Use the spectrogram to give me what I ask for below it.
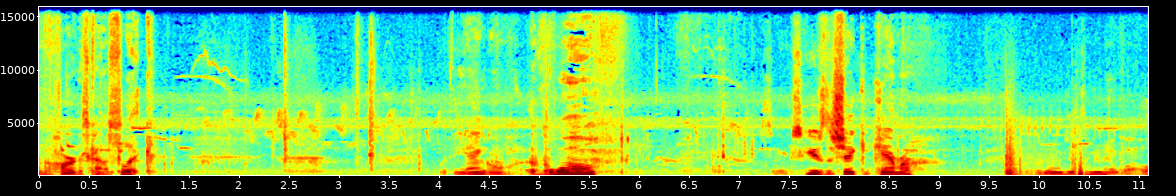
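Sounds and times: faint high bird chirp: 0.0 - 8.6, 9.7 - 11.0.

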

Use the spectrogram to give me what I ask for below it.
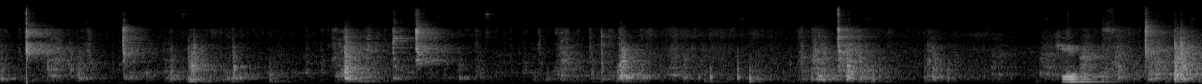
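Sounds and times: paws clicking on hard floor: 0.4 - 12.0
dog sniffing: 4.7 - 11.7.

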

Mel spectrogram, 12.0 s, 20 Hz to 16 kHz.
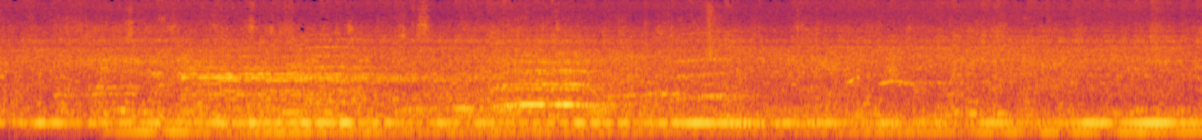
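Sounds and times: amplified low drone: 0.0 - 12.0
crowd voices: 0.0 - 12.0.

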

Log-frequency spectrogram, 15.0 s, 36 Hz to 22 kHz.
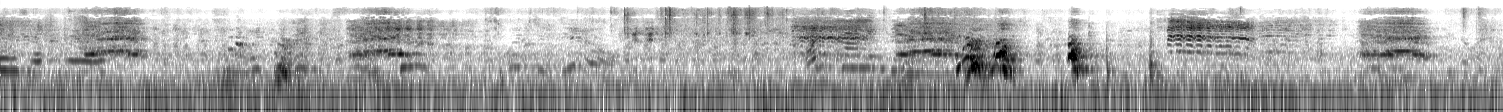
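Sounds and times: goats bleating: 3.5 - 4.8, 11.6 - 14.4.

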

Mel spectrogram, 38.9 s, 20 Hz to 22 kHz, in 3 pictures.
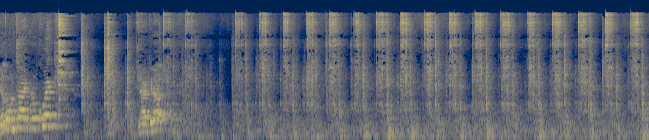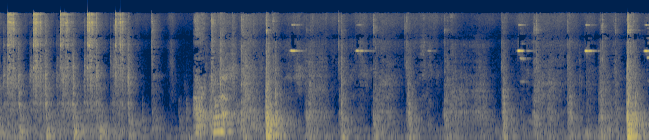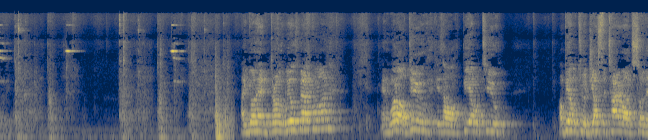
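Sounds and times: ratchet wrench clicking: 3.3 - 15.7
floor jack knocks and clunks: 17.2 - 22.2, 23.0 - 27.3, 28.3 - 30.7.

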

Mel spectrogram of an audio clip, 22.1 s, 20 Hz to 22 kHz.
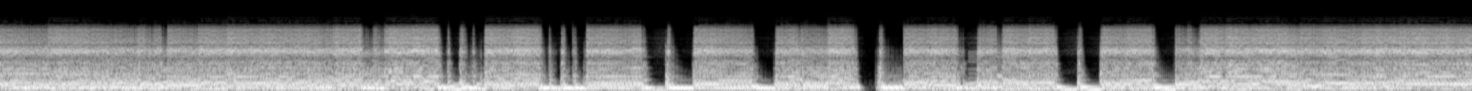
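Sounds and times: distorted electric guitar chords: 0.0 - 22.0.

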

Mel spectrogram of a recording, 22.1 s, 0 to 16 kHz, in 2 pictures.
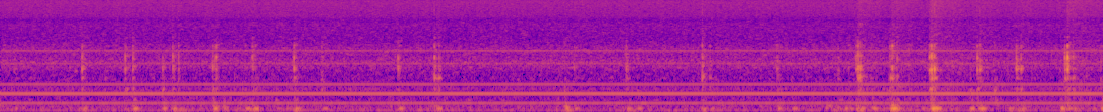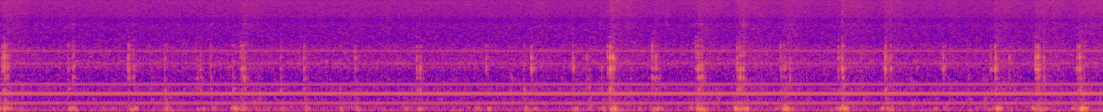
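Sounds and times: faint ticking clicks: 0.0 - 4.6, 5.6 - 22.0
low electrical hum: 0.0 - 22.0.

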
